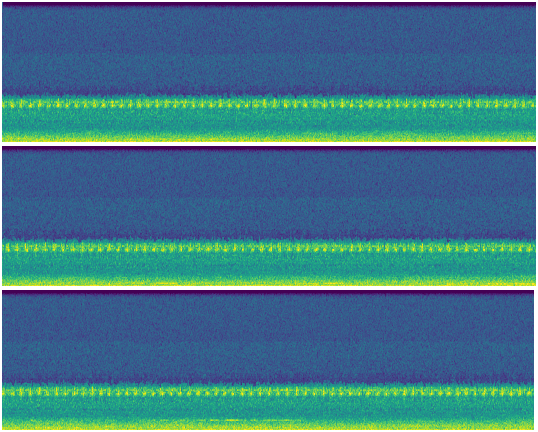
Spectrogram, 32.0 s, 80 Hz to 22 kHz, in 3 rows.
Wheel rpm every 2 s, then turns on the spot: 0, 0, 0, 0, 0, 0, 0, 0, 0, 0, 0, 0, 0, 0, 0, 0.
none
